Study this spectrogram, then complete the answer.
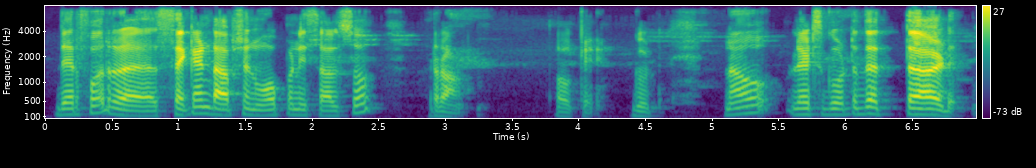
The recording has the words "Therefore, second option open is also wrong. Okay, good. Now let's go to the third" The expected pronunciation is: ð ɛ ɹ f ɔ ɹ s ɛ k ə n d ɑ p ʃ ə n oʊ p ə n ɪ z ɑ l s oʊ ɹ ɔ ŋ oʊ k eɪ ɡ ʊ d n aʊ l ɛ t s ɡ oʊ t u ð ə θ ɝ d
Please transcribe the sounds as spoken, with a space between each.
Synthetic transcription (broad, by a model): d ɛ ɹ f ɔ ɹ s ɛ k ə n d ɑ p ʃ ə n oʊ p ə n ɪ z ɑ l s oʊ ɹ ɔ ŋ oʊ k eɪ ɡ ʊ d n aʊ l ɛ t s ɡ oʊ t u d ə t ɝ d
